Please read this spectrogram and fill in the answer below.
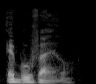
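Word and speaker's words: Ebbw Vale: C-W-M, Cwm Rhondda is the Rhondda Valley, all right? And Ebw Vale, E-W-E-B-B-W, you pronounce it ooh, Ebw Vale in Welsh. So W in Welsh is a vowel.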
